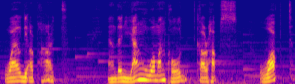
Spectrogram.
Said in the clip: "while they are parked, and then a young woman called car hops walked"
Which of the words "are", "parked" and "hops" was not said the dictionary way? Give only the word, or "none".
parked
